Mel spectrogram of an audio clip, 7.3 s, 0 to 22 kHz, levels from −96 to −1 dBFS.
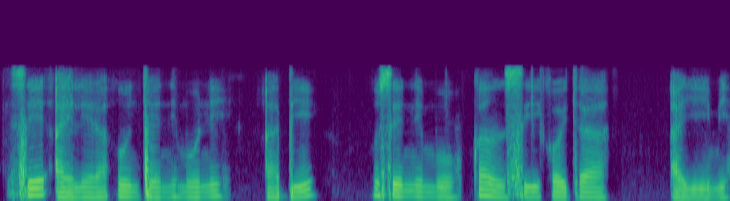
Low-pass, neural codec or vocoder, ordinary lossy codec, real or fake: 5.4 kHz; codec, 16 kHz in and 24 kHz out, 1 kbps, XY-Tokenizer; none; fake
